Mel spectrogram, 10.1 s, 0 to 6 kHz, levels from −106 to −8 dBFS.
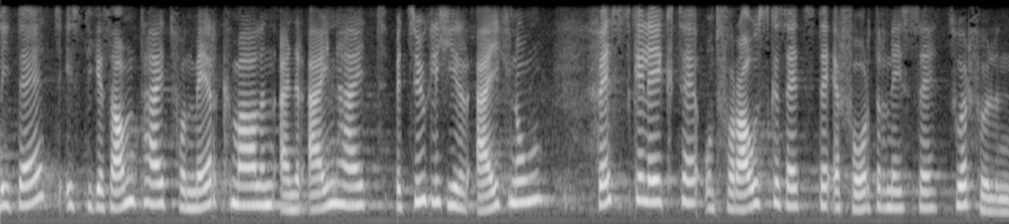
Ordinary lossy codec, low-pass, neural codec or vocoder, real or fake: none; 5.4 kHz; none; real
